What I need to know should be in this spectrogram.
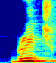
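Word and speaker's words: bridge: इसमें भी हमने डी को नहीं पढ़ा है क्योंकि जी आ रहा है डी के बाद, इसलिए हम ब्रिज पढ़ेंगे।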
